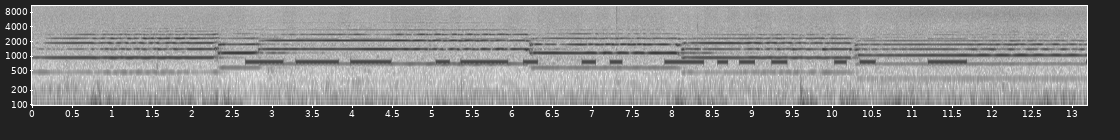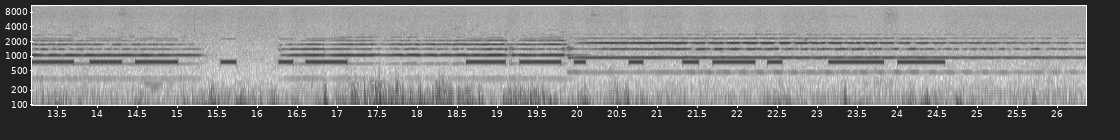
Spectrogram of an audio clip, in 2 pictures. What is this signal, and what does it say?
Morse code (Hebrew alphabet), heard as a keyed tone, hand-sent with a straight key, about 7 wpm, 760 Hz. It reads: הריבית הוא גורם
